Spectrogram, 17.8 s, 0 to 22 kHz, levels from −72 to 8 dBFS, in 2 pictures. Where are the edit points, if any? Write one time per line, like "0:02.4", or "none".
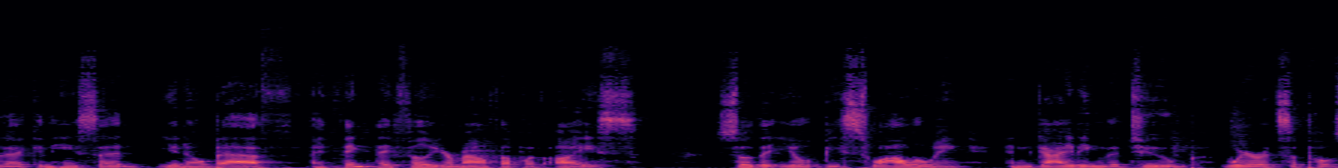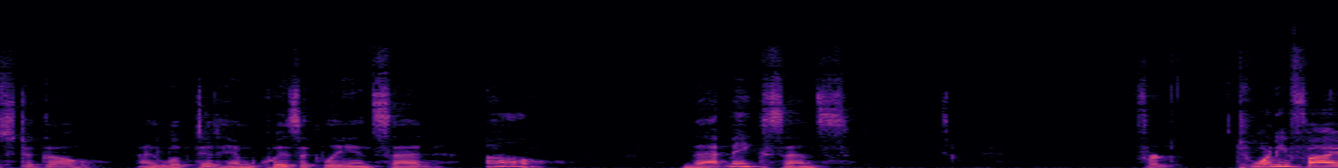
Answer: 0:02.0
0:09.7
